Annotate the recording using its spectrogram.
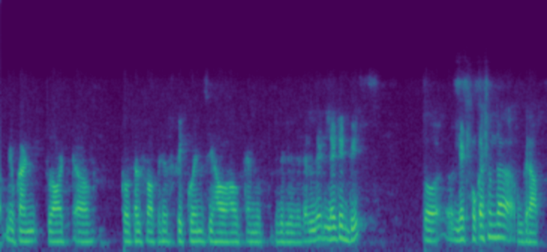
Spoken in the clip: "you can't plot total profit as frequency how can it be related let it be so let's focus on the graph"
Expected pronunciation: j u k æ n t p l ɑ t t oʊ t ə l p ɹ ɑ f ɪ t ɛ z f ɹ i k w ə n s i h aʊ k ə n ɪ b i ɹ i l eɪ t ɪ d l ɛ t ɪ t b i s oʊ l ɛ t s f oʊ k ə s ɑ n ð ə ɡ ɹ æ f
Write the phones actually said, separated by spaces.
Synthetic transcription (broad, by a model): j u k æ n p l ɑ t t oʊ t ə l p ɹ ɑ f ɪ t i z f ɹ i k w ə n s i h aʊ k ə n ɪ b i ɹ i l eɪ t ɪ l ɛ t ɪ t b i s oʊ l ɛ t f oʊ k ə s ɑ n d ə ɡ ɹ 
